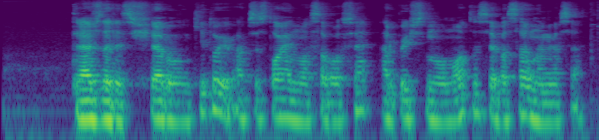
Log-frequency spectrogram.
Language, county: Lithuanian, Kaunas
